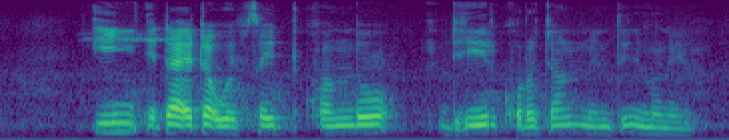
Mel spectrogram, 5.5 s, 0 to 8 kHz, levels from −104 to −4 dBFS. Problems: background sounds at intervals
